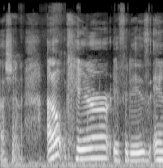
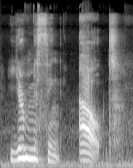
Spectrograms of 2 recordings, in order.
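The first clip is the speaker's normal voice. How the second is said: snotty, snooty tone, raised voice; 5 dB louder than usual. Retelling what a short guy came back and said to them, mimicking a snotty tone. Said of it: "in a snotty tone of voice".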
